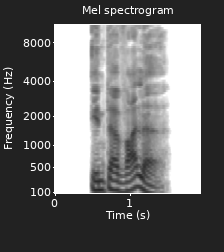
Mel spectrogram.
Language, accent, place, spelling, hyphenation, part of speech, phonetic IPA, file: German, Germany, Berlin, Intervalle, In‧ter‧val‧le, noun, [ɪntɐˈvalə], De-Intervalle.ogg
- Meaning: nominative/accusative/genitive plural of Intervall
